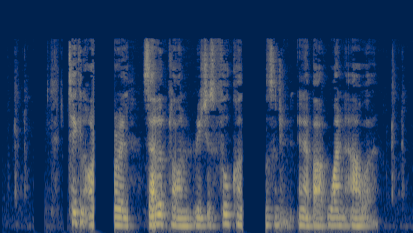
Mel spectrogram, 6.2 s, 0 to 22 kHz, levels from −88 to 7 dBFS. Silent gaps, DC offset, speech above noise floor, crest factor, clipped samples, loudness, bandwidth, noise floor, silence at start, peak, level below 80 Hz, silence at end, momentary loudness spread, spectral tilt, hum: 0.61-0.66 s, 1.59-1.70 s, 3.76-3.98 s; under 0.1%; 30 dB; 20 dB; under 0.1%; -24 LUFS; 11.5 kHz; -53 dBFS; 0.2 s; -4 dBFS; -58 dBFS; 0.3 s; 11 LU; -4.5 dB/octave; none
